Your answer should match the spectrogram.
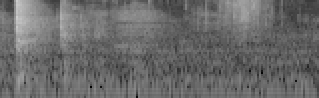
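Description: A short rustle near the start and a faint steady low hum underneath.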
